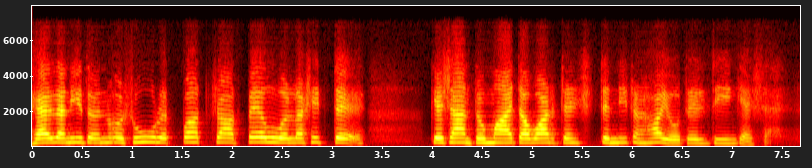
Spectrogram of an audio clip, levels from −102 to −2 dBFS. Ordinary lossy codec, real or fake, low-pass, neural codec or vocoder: Opus, 64 kbps; fake; 7.2 kHz; codec, 24 kHz, 0.5 kbps, DualCodec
